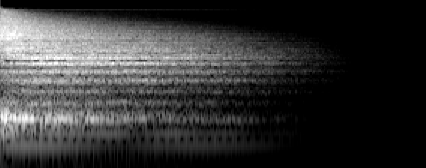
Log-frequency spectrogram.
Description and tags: right crash
crash, percussion, drum kit
percussion, kit, percs, percussive, drums, drum, crash, metal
